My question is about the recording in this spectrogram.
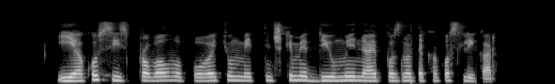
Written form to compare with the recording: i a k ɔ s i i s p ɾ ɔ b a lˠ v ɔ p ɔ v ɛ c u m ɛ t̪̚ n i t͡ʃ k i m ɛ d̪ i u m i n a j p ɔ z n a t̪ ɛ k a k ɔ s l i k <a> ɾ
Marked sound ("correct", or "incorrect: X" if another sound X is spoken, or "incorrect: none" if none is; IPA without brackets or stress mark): correct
